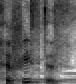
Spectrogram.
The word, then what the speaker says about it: Hephaestus: That's exactly how I felt about you pronouncing Hephaestus. I said it wrong. No. Hephaestus. Yeah, oh, he said he's here. It's Hephaestus. Yeah. Oliver's in the house. Because people can't pronounce his name, so they can't feel connected.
